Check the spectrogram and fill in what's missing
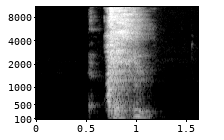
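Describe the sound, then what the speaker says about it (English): A man sneezes once, close to the mic: a short inhaled catch followed by a sharp, breathy burst that trails off in under a second, surrounded by silence. "I'm going to sneeze here in a second."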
